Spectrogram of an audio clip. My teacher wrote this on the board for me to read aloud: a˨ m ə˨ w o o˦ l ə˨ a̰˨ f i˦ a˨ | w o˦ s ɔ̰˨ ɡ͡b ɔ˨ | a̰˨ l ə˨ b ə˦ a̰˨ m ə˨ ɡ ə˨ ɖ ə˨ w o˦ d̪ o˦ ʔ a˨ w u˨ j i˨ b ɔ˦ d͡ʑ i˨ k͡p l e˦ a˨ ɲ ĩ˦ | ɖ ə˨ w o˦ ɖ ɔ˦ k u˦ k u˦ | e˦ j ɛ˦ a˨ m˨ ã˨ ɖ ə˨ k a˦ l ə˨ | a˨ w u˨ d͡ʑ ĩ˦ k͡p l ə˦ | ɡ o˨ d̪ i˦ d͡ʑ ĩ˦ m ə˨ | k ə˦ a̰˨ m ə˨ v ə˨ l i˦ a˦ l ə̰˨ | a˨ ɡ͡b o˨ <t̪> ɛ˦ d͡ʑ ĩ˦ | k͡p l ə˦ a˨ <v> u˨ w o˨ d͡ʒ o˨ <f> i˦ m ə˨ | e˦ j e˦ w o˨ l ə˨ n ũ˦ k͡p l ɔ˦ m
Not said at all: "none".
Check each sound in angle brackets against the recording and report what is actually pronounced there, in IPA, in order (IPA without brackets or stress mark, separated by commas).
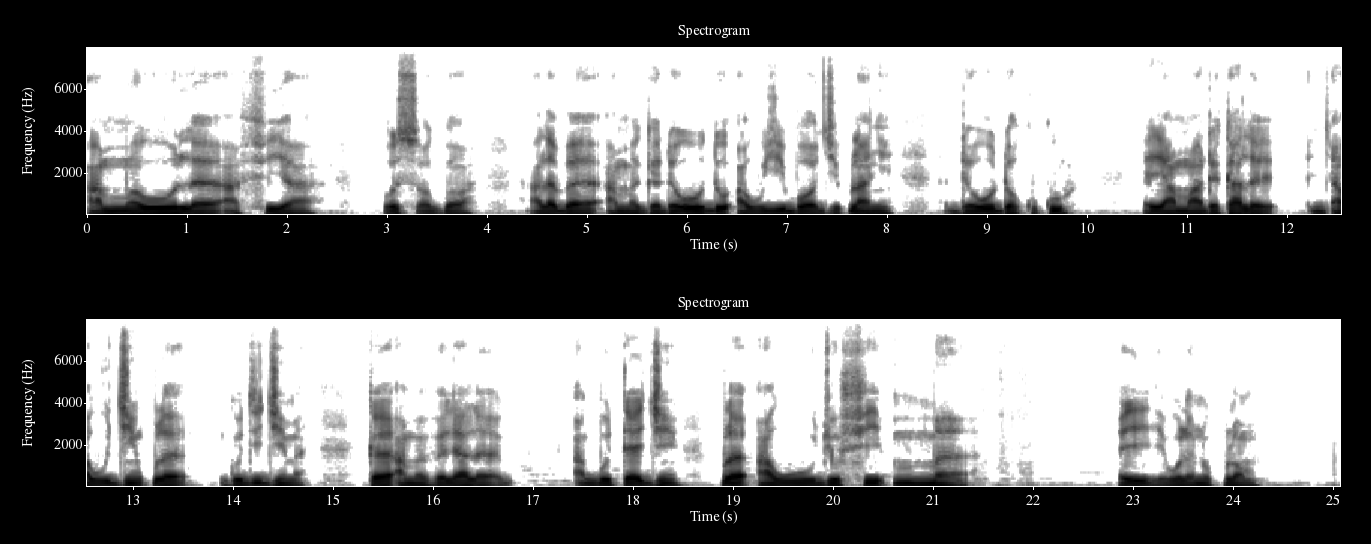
t̪, w, f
